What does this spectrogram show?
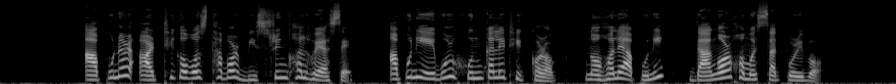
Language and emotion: Assamese, angry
